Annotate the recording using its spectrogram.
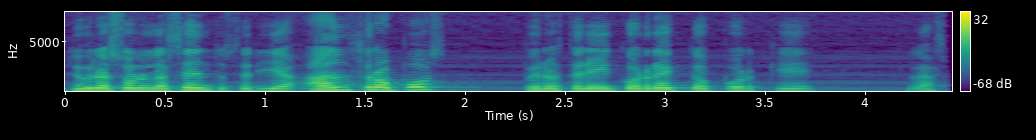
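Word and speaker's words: ἄνθρωπος: Aquí, esta es una palabra estrújula. Tiene 3 sílabas. Pos es una, thro es otra y an. Esta es la Z. Thropos. Ahí tenemos la pronunciación. Anthropos.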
